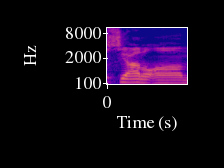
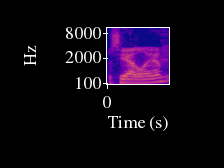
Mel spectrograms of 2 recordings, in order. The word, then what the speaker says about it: Setalle Anan: And this is the Wandering Woman, Matt's home away from home, the home of Setalle Anan, the woman who is no longer, probably one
